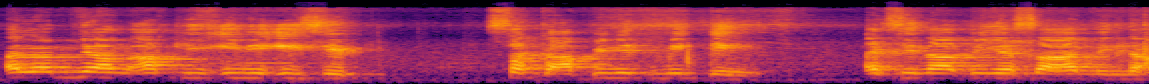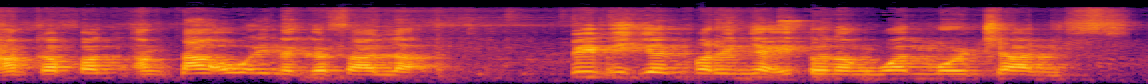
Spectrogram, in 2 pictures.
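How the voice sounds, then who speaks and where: A man's voice: high-pitched, steady tone, brisk, lightly acted. A man playing a proud, resentful Satan who tells his schemes indignantly in a comedic radio play. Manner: boastful, indignant storytelling. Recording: roomy echo, some background noise.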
